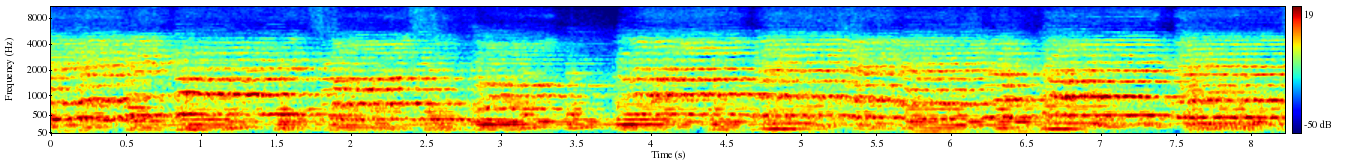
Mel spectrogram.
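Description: Background music: a choir singing.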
